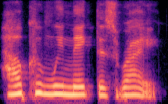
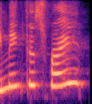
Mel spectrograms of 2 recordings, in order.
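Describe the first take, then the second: First: Put-on understated quote of a pleading boyfriend; imitating pleading boyfriend. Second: High, incredulous mimicry with rising end; mocking echo. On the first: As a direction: retell his plea in a near-usual voice. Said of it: "And then he's like". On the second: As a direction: throw the question back in a raised mocking pitch. Throws his question back scornfully.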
